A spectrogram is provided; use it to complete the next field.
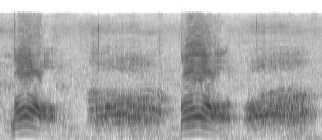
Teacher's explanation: Pangkal lidah, masih lidah tapi dipangkal sekali. Perbatasan anak lidah ataupun amandel. Dia face to face, head to head dengan amandel di sana. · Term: huruf qaf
